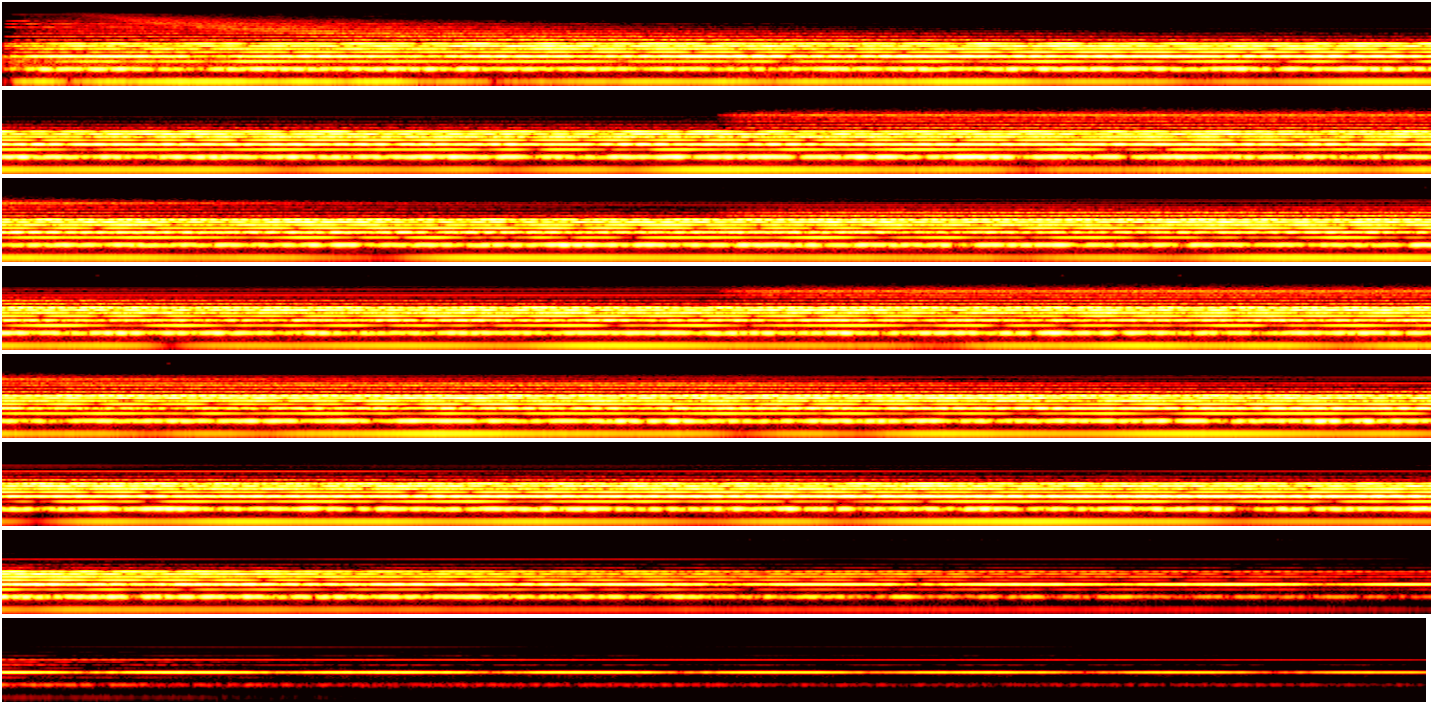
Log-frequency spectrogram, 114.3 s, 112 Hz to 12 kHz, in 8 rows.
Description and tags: LAYERS 016 - METALLIC DOOM OVERTUNES-75
LAYERS 016 - METALLIC DOOM OVERTUNES is an extensive multisample package containing 128 samples. The numbers are equivalent to chromatic key assignment covering a complete MIDI keyboard (128 keys). The sound of METALLIC DOOM OVERTUNES is one of a overtone drone. Each sample is more than one minute long and is very useful as a nice PAD sound with some sonic movement. All samples have a very long sustain phase so no looping is necessary in your favourite sampler. It was created layering various VST instruments: Ironhead-Bash, Sontarium, Vember Audio's Surge, Waldorf A1 plus some convolution (Voxengo's Pristine Space is my favourite).
multisample, drone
